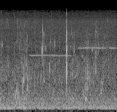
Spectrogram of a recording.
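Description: Quiet ambience from a canoe sitting on calm water, with one sharp click a little past the middle. Two thin, high, steady whistling tones sound one after the other, the second carrying on to the end.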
